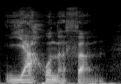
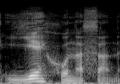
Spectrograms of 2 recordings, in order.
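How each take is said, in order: First: The first syllable is said like 'yah'. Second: The first syllable is said like 'yeh'. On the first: The speaker calls it wrong. "and not Yahonathan" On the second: The speaker calls it right. "most people pronounce this will be Yehonathan"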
